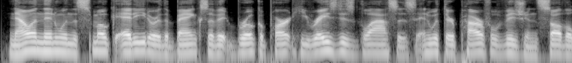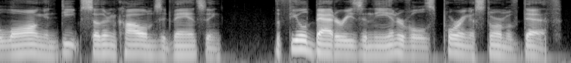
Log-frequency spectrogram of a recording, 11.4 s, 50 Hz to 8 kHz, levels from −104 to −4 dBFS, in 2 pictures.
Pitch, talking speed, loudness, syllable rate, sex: 105 Hz, 220 wpm, -22 LUFS, 5.6 syllables/s, male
